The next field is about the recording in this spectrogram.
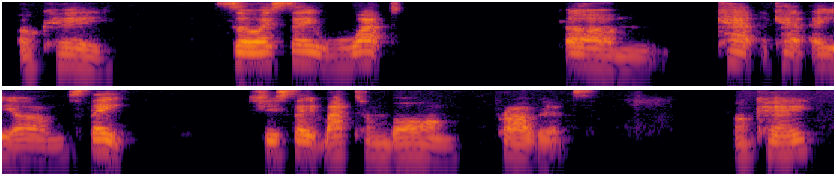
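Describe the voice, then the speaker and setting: Boastful psychic streamer, middle pitch voice, playful rambling chat, grammar all loose. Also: a little mellow, low-quality recording. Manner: rambling, non-standard English grammar. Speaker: psychic reader, host of a livestream. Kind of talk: casual improvised psychic reading chat.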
